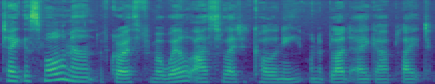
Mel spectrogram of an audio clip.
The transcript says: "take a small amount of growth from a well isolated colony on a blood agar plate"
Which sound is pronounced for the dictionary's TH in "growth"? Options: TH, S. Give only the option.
TH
